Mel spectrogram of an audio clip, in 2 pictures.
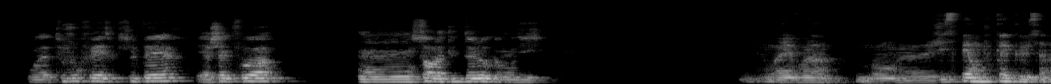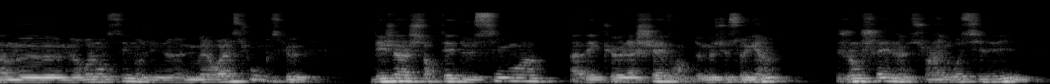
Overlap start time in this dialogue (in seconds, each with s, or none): none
